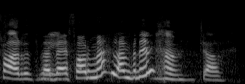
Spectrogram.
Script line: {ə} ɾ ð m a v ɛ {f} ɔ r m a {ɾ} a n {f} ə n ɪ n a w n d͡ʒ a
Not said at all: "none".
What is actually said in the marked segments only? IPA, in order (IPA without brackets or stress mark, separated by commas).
a, f, l, v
